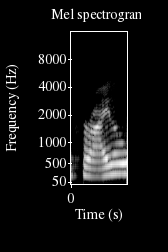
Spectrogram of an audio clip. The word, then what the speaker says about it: parietal: The first one is frontal lobe, and then the back is occipital lobe, and then we have parietal. I'm not. I don't think I'm saying it right. Parietal, yes, but very close.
